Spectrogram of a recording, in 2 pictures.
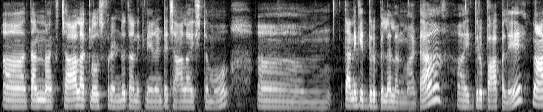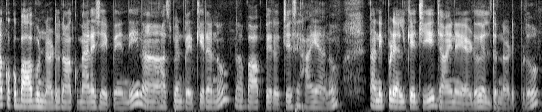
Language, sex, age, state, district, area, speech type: Telugu, female, 60+, Andhra Pradesh, Chittoor, rural, spontaneous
